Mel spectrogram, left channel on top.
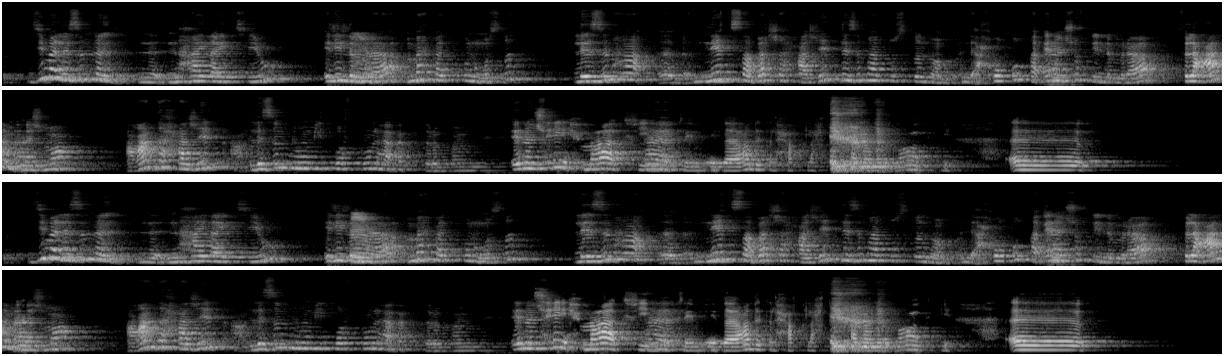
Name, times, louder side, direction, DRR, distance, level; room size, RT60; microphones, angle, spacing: voice 1, 0.2-2.7 3.2-5.1 5.7-11.5 11.8-12.8 13.4-16.1 16.4-16.9 17.3-17.7 18.6-18.9 20.5-21.1, left 1 dB, 80° left, -1 dB, 3.1 m, -26 dB
voice 2, 3.5-3.8 10.4-10.6 12.3-12.5 17.6-20.4 20.7-23.0, right 4 dB, 40° right, 6 dB, 0.7 m, -25 dB
19.0 x 7.9 x 2.5 m, 1.2 s
head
